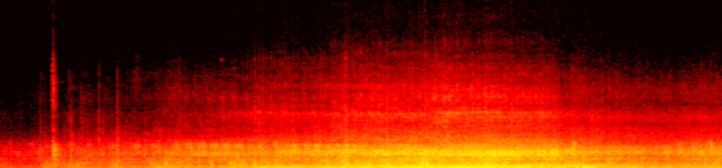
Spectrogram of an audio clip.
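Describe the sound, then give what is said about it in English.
Steady engine rumble from a four-wheel drive Toyota pickup and a Russian Jeep, both heaped with luggage and spare gasoline tanks, bouncing along a logging trail. The low drone swells in the middle and then eases slightly. “A four-wheel drive Toyota pickup and a Russian Jeep, both heaped with luggage and spare gasoline tanks, bounce along a logging trail”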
